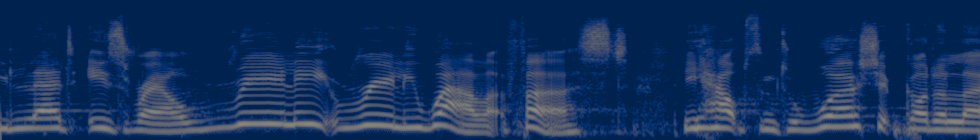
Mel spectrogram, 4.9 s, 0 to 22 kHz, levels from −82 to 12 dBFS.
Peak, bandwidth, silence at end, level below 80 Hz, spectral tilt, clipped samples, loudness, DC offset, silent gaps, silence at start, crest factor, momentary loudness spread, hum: -22 dBFS; 16.5 kHz; 0 s; -82 dBFS; -3.5 dB/octave; under 0.1%; -37 LUFS; under 0.1%; none; 0 s; 16 dB; 6 LU; none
